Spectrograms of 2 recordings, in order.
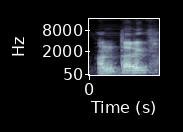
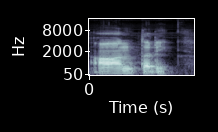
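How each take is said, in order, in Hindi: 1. शब्द की शुरुआत छोटे 'a' स्वर से होती है। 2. शब्द की शुरुआत लंबे 'aa' स्वर से होती है। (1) "अंतरिक हमारा अशुद्ध शब्द है" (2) "बड़ा आ रहेगा"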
